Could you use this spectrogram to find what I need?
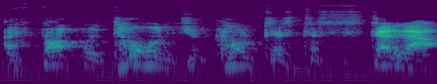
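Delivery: voice muffled behind door. Voicing someone inside a barricaded room answering a request to enter, muffled voice behind door. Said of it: "you hear a muffled voice from inside saying".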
